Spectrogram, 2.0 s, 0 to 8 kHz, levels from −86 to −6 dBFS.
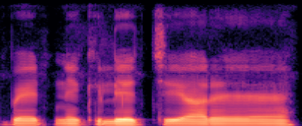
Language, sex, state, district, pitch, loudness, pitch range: Hindi, male, Tripura, West Tripura, 105 Hz, -18 LUFS, 100-105 Hz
